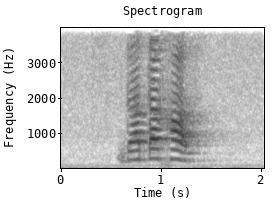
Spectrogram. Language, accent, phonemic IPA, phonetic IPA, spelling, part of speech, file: Armenian, Eastern Armenian, /dɑtɑˈχɑz/, [dɑtɑχɑ́z], դատախազ, noun, Hy-դատախազ.ogg
- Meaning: prosecutor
